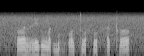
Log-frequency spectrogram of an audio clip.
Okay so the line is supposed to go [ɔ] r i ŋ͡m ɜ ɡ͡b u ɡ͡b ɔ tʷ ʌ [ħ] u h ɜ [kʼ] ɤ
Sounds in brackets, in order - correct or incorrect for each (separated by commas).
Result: incorrect, incorrect, correct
